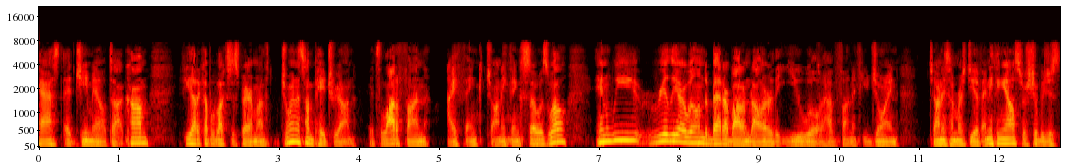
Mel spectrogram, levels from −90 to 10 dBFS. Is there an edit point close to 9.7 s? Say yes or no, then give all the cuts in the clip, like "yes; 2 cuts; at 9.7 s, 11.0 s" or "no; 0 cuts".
yes; 1 cut; at 9.7 s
